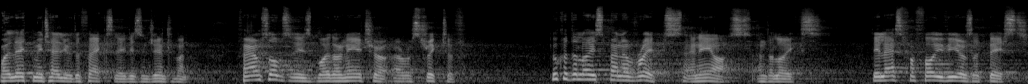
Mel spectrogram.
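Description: In an Irish accent, a man with a fairly high pitch uses lively intonation, and audible room echo can be heard. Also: moderate pace. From Ireland. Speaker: student debater. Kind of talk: formal debate speech. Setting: stage with audience. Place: hall. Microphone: podium.

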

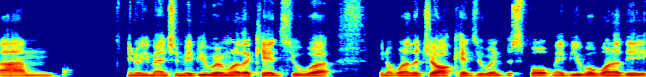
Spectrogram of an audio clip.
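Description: A man with a Welsh accent talks at a very fast pace in a fairly low pitch. The background is quiet. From Wales. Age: 20s. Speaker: podcast host. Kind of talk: interview. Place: home room. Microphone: webcam.

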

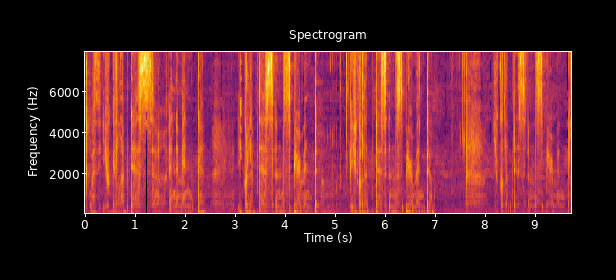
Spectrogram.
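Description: A woman whispers, and there is noticeable background noise. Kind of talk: ASMR self-care voiceover. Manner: soft-spoken, whispered.

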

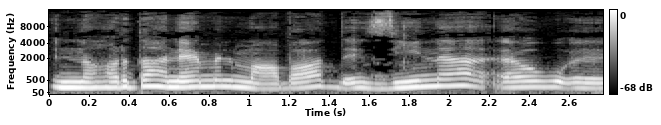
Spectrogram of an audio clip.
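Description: Ordinary pitch variation from a woman at a moderate pace. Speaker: craft channel host. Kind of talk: tutorial. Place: home room. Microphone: phone near.

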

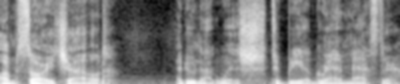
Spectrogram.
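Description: Over faint music in the background, a man puts on a character voice, fairly low-pitched and at a moderate pace.

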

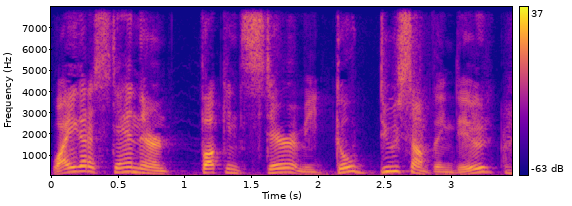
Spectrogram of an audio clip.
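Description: A man speaks at a fairly quick pace with a high pitch, big pitch swings and a fairly bright tone.

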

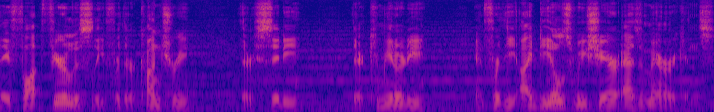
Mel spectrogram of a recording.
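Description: Music plays behind a man who speaks with a fairly low pitch and lively intonation. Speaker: narrator. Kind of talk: documentary narration.

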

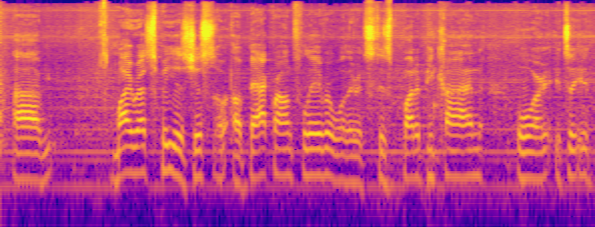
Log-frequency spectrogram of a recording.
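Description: Noticeable background noise sits behind this man. He speaks at a fairly quick pace with a fairly high pitch. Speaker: flavor company guest demonstrator; guest. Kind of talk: live cooking demonstration. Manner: quiet, hard to hear. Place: kitchen. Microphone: wearing a microphone, still quiet.

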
